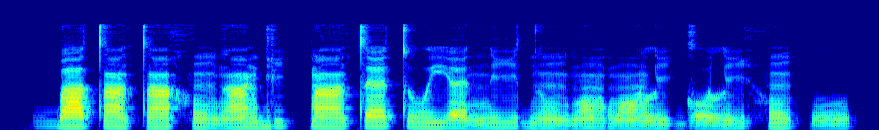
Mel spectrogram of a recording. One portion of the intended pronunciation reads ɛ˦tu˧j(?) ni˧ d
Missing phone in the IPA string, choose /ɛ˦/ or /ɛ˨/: ɛ˨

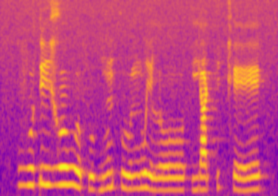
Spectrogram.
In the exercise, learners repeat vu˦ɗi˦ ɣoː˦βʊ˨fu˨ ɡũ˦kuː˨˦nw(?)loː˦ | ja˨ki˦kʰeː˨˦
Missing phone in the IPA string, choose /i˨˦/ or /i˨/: i˨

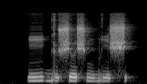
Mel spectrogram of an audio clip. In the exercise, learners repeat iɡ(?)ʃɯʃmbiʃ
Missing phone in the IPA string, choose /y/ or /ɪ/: y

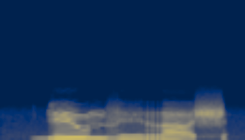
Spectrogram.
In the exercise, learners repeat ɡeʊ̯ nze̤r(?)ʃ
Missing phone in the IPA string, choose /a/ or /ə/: a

